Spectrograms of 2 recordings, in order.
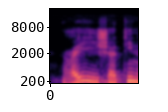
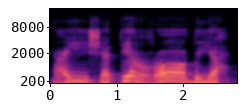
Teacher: بعد از تنوین حرف را آمد ادغامی به غنه. تنوین نون را به حرف را در آورده میخوانیم. عیشتین نه، عیشت راضیه.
